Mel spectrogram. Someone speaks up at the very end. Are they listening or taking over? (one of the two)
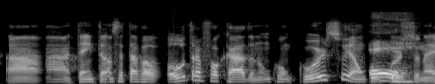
listening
